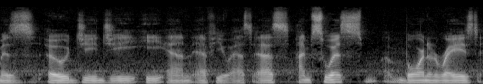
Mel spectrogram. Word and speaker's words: Oggenfuss: Yeah, so first name is, last name is Oggenfuss.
